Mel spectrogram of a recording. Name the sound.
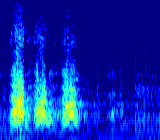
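dog barking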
